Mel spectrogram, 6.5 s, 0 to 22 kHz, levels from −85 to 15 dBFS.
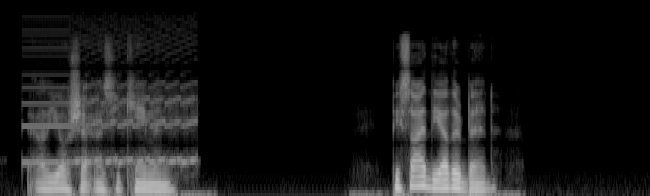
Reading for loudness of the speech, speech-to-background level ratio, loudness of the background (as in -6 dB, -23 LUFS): -20.0 LUFS, 17.5 dB, -37.5 LUFS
